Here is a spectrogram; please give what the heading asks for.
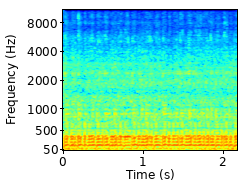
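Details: Outboard after head gasket replacement (prior overheat, head leaks), on water hookup: steady, even idle with regular low throb, no knocking or misfire; running cleanly, minor leaks noted.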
